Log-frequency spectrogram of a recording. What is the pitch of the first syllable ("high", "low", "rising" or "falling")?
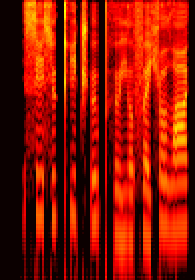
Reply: falling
